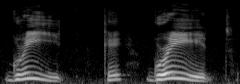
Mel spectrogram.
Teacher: D, which is a voiced consonant, prolongs the vowel before it.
